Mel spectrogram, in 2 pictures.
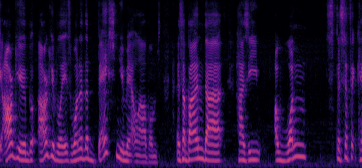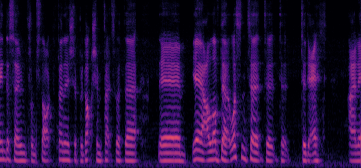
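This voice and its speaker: A man's voice: on the high side, fairly bright tone. Rambling, swearing man chatting about metal. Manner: rambling, many fillers and restarts, swears freely. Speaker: co-host. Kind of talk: casual chat about metal albums.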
